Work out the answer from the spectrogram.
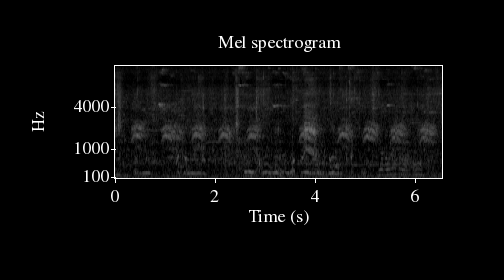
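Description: Faint bird calling over and over: short calls that rise and fall, about two a second.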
